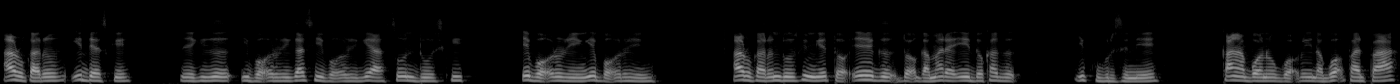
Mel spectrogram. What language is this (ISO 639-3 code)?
ver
